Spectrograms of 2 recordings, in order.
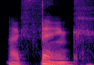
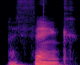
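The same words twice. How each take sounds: The two takes are said the same way.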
